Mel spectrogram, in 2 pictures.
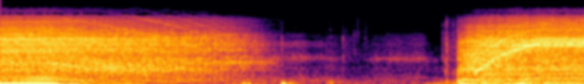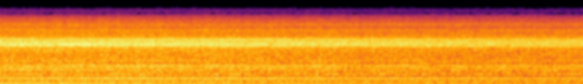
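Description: A polisher motor whirs, winds down, then starts and spins up to a steady high whine.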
